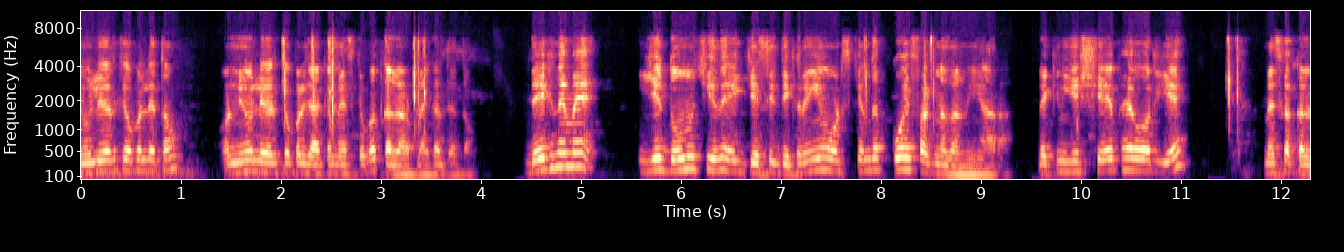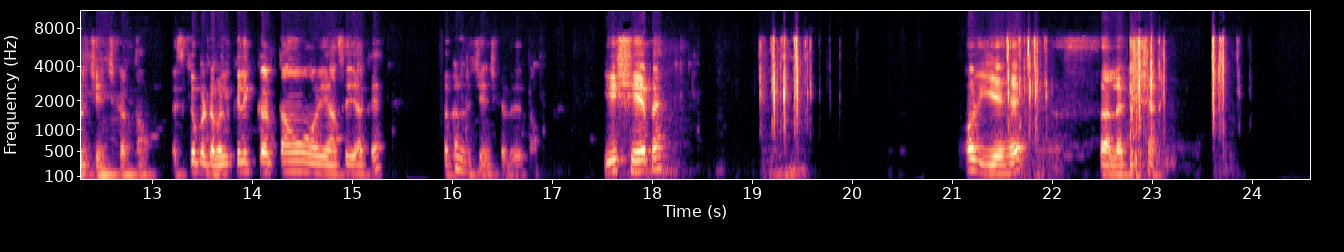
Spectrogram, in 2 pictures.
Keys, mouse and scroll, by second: 0.6 click, 2.3 alt+Delete, 3.3 ctrl+d, 7.8 ctrl+d, 7.9-8.5 ctrl+scroll up 1, 8.6 alt+scroll up 1, 11.4 v, 12.1 click, 18.8-20.1 typing, 20.8 click, 21.3-24.5 typing.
